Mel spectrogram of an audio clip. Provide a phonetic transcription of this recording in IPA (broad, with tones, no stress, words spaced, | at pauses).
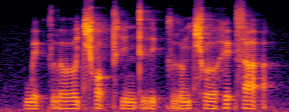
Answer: we˨˩ʔkrɤː˦˥ t͡ɕʰɔ˦˥ʔtʰi˩˦ntri˨˩t̚kro˧n t͡ɕʰɤː˧he˥˩ʔsa˦˥ʔ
